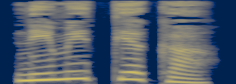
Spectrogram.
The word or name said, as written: ನಿಮಿತ್ಯಕ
